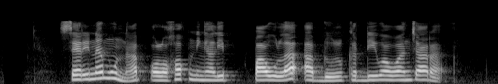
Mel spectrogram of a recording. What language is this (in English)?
Sundanese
